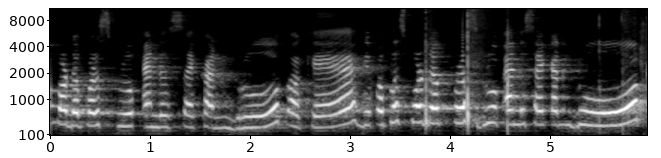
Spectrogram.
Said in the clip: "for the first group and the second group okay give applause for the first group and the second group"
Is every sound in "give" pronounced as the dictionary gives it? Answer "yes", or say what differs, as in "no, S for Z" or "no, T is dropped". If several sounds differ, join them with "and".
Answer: no, P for V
